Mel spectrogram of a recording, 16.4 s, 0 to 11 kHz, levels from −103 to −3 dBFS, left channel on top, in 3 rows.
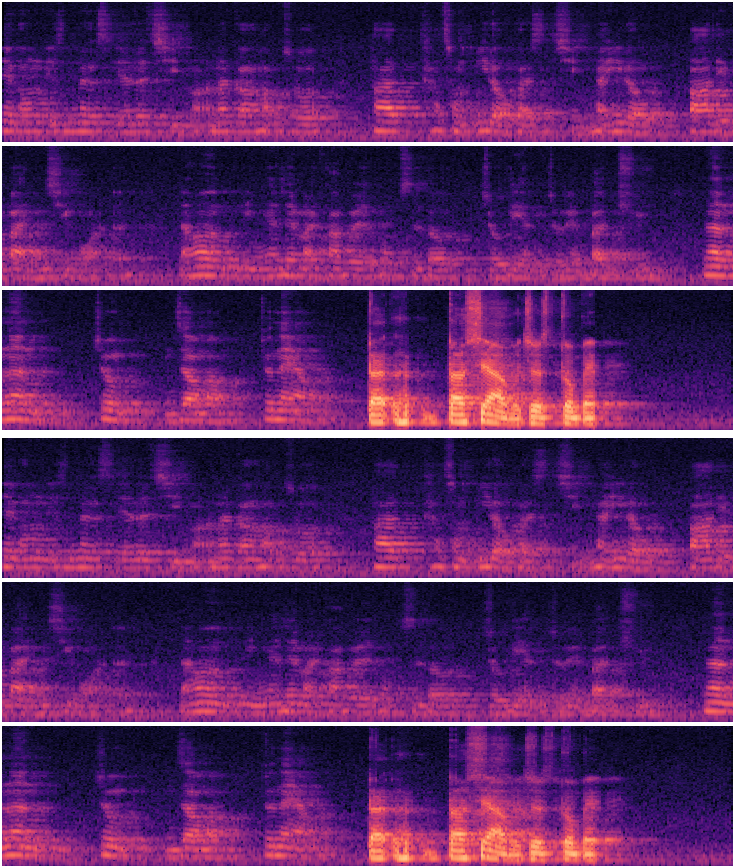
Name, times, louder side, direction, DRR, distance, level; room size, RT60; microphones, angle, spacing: voice 1, 0.0-2.4 2.8-6.5 6.8-10.4 10.7-13.5, left 1 dB, 55° left, 7.5 m, -43 dB
voice 2, 13.7-15.4, left 3 dB, 85° left, 0.8 m, -20 dB
29.5 x 28.0 x 4.2 m
head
